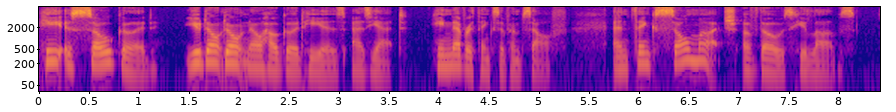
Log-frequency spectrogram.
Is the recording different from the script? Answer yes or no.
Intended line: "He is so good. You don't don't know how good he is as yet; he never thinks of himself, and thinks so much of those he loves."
no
